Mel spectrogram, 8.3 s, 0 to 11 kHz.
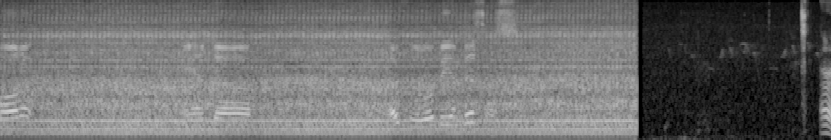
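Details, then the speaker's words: Craftsman 6 hp big-wheel front-drive self-propelled mower after a new spark plug: a smooth, even buzz at steady speed with no misses, then a clean shutoff; running healthy. "so I put the so propelled belt back on somehow someway I was actually able to leave up this self appel and now it's working"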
